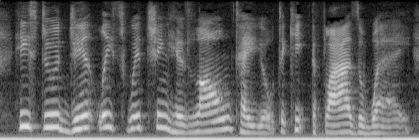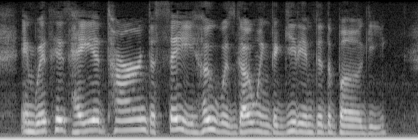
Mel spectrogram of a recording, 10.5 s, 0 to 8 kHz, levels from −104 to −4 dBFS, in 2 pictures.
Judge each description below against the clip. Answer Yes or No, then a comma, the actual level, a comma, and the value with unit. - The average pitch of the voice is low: No, medium, 185 Hz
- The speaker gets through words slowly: No, average, 155 wpm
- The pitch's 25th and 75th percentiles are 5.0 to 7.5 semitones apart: Yes, average, 5.3 semitones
